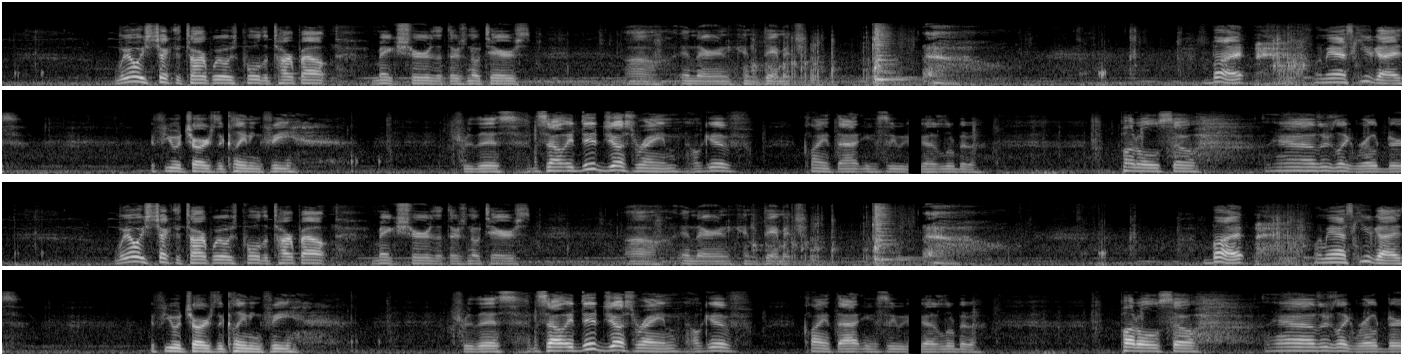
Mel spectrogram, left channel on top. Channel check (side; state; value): both; normal; correlation 0.42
